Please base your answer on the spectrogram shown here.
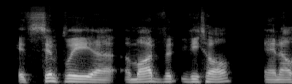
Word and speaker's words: Ahmard: So it's simply Ahmard Vital. And I'll spell that out for those who are listening. It's, if you're on IG or Twitter, it's at @AHMARD. So there's a silent D there.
